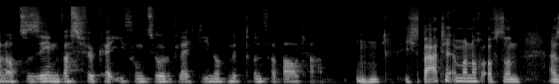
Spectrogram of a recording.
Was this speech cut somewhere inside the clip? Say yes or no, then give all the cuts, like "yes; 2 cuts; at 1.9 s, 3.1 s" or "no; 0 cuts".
no; 0 cuts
